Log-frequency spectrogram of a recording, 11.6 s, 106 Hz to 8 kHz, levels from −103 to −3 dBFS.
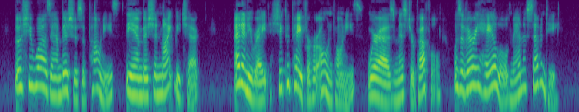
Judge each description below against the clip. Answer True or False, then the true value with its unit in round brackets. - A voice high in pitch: True (220 Hz)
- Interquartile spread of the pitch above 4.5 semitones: True (5.6 semitones)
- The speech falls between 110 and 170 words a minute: True (165 wpm)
